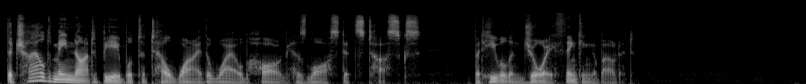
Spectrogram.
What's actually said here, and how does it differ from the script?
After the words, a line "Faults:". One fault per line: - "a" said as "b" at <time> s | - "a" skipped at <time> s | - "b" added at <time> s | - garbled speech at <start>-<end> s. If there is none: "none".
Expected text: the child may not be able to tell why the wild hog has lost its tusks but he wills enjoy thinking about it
the child may not be able to tell why the wild hog has lost its tusks but he will enjoy thinking about it
Faults:
- "wills" said as "will" at 5.0 s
